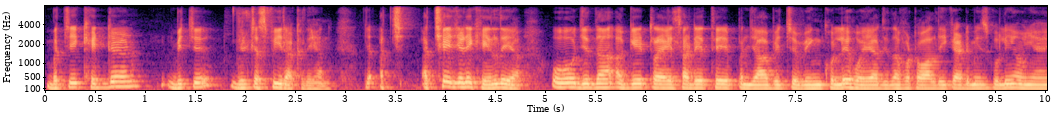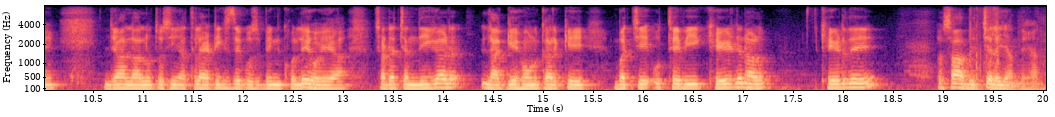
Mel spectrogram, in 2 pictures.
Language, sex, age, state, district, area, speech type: Punjabi, male, 30-45, Punjab, Rupnagar, rural, spontaneous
